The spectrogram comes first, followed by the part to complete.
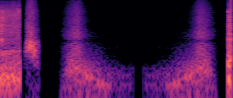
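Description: Two whoosh transition sound effects on an animated channel logo card: a falling whoosh about half a second in, then a rising one near the end, with silence between. A brief snatch of gym room sound is cut off at the very start.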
